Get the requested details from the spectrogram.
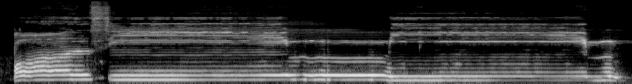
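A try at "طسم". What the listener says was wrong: Dari perpindahan sin ke em udah bagus, tinggal lebih ditahan lagi. Sin ketemu em kan idgham bigunah, jadi emnya ditahan lagi. Tosim mim. Tosim mim.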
